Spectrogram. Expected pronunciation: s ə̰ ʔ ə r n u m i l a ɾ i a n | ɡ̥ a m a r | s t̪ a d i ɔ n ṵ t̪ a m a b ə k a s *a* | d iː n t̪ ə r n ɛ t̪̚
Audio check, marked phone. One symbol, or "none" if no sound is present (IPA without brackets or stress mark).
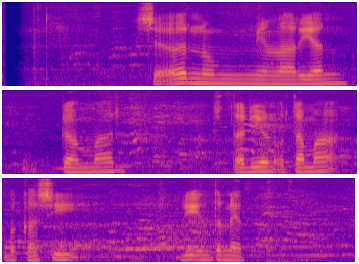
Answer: i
